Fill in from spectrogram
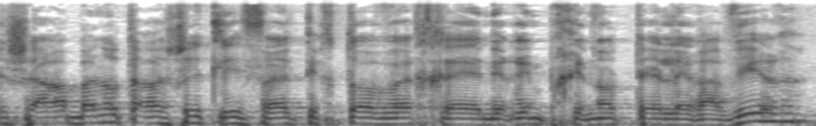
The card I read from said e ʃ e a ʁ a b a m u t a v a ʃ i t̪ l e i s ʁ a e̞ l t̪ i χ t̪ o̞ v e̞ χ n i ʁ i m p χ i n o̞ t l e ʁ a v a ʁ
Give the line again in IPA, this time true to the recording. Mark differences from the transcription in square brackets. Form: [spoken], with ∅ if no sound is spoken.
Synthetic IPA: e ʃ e a ʁ a b a [n] u t a [ʁ] a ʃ i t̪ l e i s ʁ a e̞ l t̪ i χ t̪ o̞ v e̞ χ n i ʁ i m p χ i n o̞ t l e ʁ a v [i] ʁ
